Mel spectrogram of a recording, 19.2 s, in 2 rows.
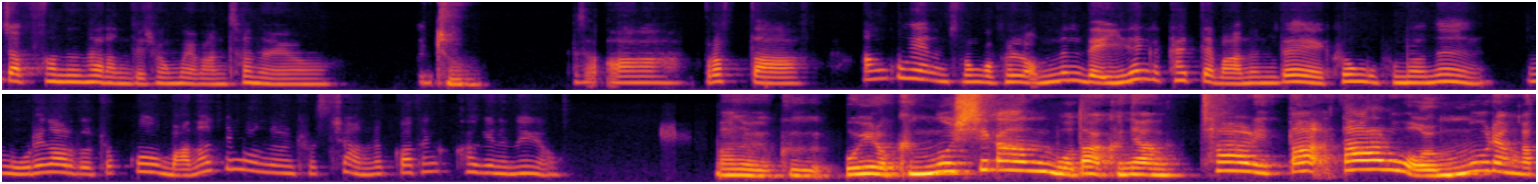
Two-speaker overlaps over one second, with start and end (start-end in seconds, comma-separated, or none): none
